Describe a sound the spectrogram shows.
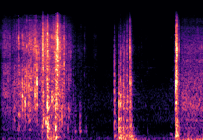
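A plastic trash can lid clunks.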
